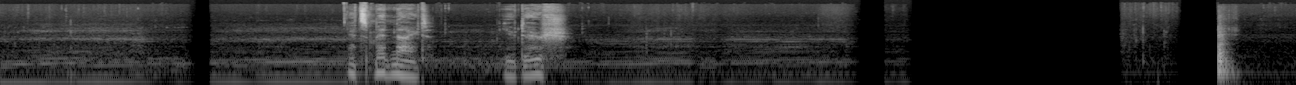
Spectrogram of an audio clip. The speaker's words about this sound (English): Pardon the motorcycle.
